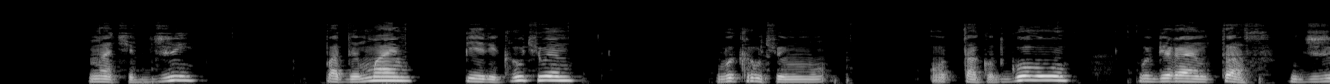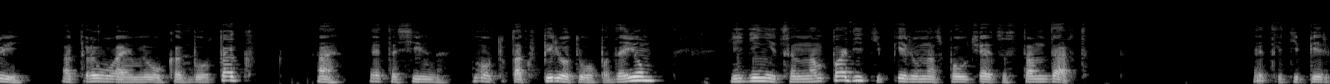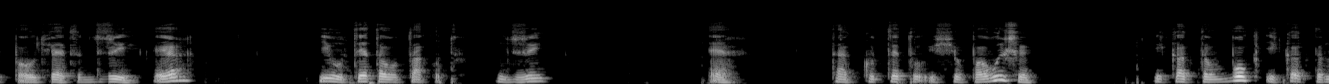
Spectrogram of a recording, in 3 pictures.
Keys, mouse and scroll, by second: 1.3 g, 3.9 r, 7.1 click, 8.3 r, 11.2 click, 12.5 g, 16.0 middle click, 18.5 middle click, 18.5 g, 20.6 KP_1, 21.8 click, 23.0 g, 26.3 r, 29.6 click, 31.0 g, 33.4 r, 35.4 g, 37.8 g, 39.4 r.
